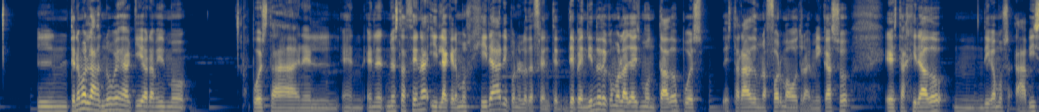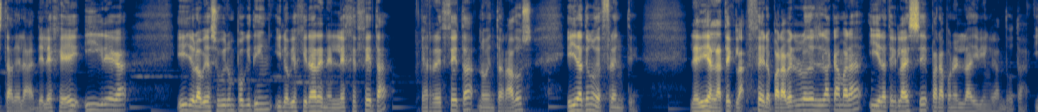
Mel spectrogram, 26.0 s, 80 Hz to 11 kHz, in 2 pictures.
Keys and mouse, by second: 4.9-5.3 shift+drag, 15.0 click, 15.8 click, 18.2 r, 20.4-21.3 middle drag, 22.3 KP_0, 24.2 s.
